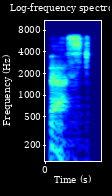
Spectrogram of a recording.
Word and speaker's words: Bast: Sometimes spelled with an additional ET at the end, but always pronounced Bast.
